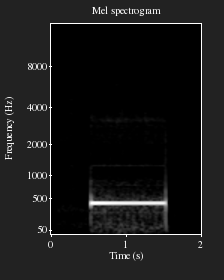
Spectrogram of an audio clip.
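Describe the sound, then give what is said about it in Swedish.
A single steady electronic ringback tone from an outgoing phone call to author Thomas Halling, loud, lasting about a second before cutting off, with faint low background before and silence after. “Nu ringer vi Thomas Halling.”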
